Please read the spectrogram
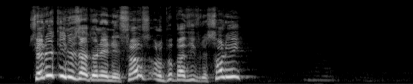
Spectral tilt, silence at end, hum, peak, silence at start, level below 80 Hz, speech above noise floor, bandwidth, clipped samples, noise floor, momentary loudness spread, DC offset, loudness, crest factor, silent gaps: -4 dB/octave; 1.75 s; none; -4 dBFS; 0.3 s; -80 dBFS; 51 dB; 16.5 kHz; under 0.1%; -67 dBFS; 8 LU; under 0.1%; -16 LUFS; 16 dB; none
